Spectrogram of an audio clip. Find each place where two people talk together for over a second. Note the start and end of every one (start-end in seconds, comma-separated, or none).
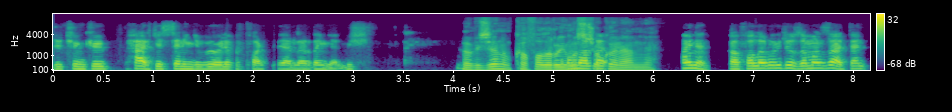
none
